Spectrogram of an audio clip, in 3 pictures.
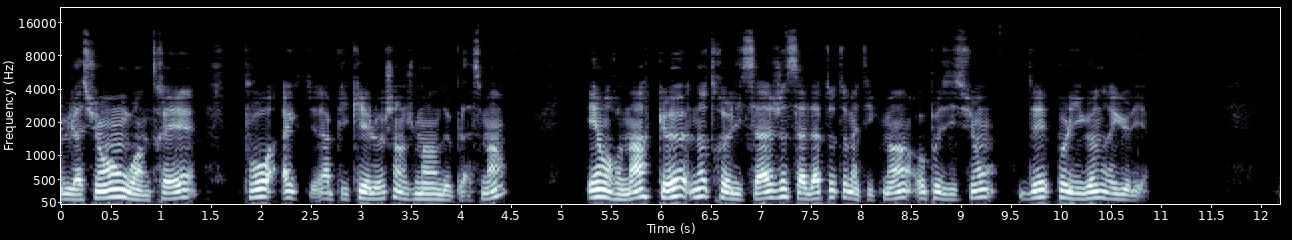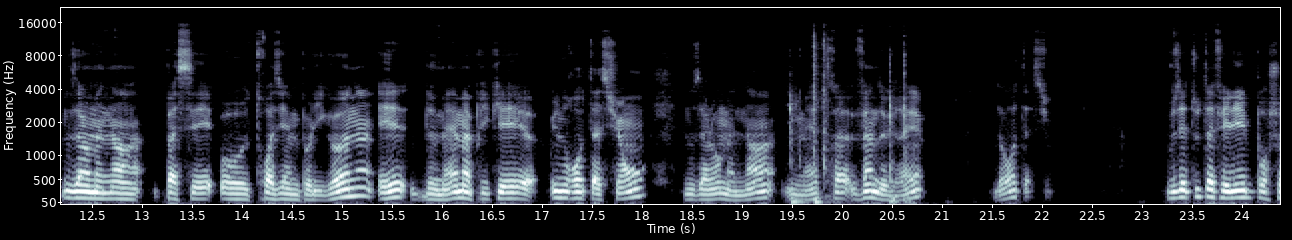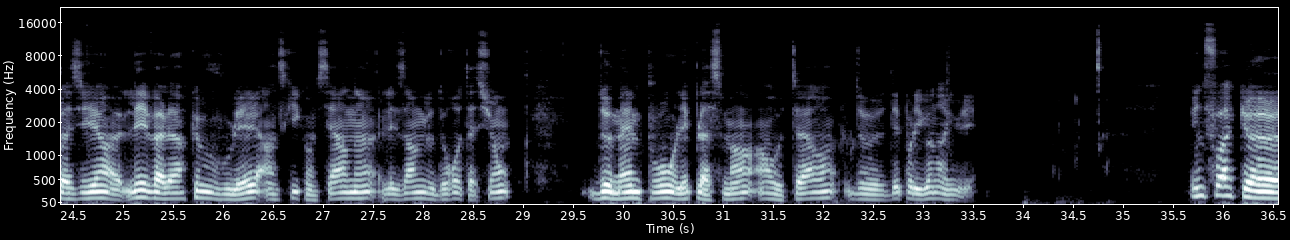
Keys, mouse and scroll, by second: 2.0-2.4 scroll down 1, 2.4 scroll up 1, 3.0-7.5 drag, 7.7-9.6 drag, 9.8-11.0 drag, 12.7 click, 15.9 click, 19.6 KP_2, 19.8 KP_0, 20.6 Tab, 21.8-23.6 drag, 24.0 click, 35.0 scroll down 1, 35.4 scroll up 2, 35.8-36.5 drag.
